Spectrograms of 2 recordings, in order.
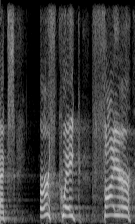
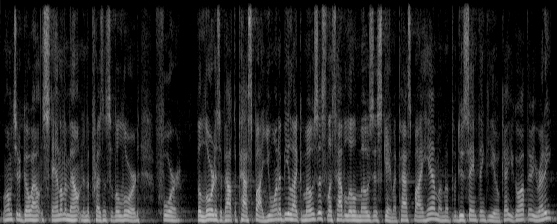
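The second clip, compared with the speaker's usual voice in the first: softer, calm and patient; gentle God; 3 semitones lower, 7 dB quieter than usual. Retold or imitated. God gently inviting Elijah onto the mountain, softly. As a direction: speak kindly to a tired friend. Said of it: "And then the Lord said".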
